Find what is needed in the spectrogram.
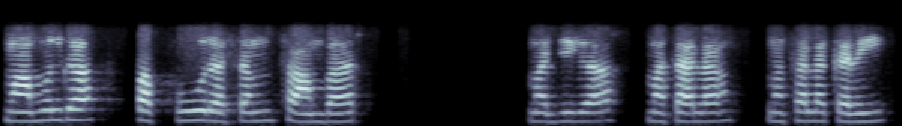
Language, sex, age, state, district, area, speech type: Telugu, female, 30-45, Telangana, Nagarkurnool, urban, conversation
